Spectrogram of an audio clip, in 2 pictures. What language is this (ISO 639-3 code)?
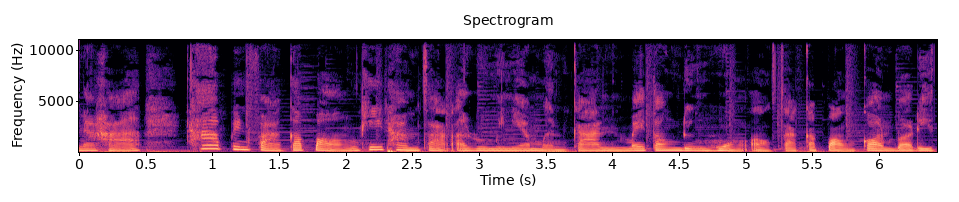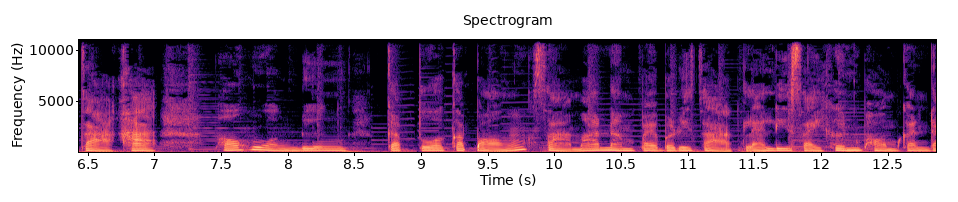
tha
